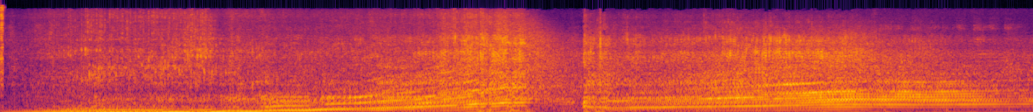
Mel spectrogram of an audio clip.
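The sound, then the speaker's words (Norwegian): A stiffly set-up car with no sound insulation roars loudly, its engine pitch climbing steadily through the revs, a brief drop around a gear change, then pulling hard again with a rough, throaty growl. No one speaks. “Men vi må litt tilbake til lyden, altså.”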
